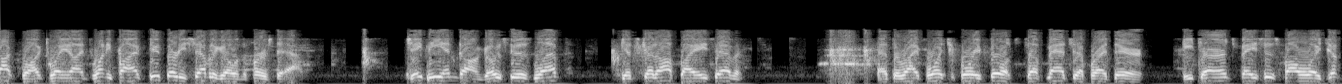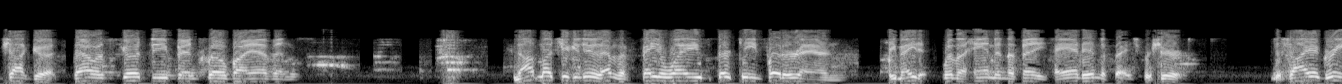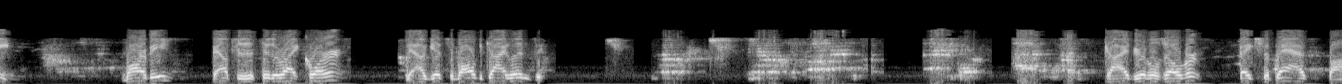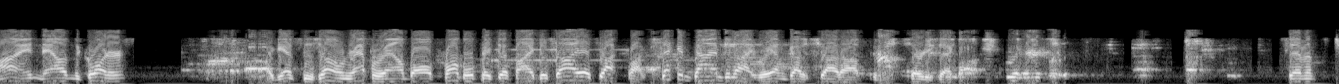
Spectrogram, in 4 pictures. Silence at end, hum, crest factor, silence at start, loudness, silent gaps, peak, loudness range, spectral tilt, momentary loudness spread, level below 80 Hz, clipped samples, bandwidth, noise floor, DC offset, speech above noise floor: 0 s; none; 10 dB; 0 s; -9 LUFS; none; 0 dBFS; 4 LU; -5.5 dB/octave; 11 LU; -42 dBFS; under 0.1%; 5.4 kHz; -51 dBFS; under 0.1%; 42 dB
